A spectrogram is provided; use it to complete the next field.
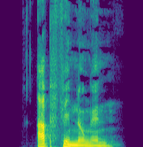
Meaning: plural of Abfindung
- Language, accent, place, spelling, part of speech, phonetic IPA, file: German, Germany, Berlin, Abfindungen, noun, [ˈapˌfɪndʊŋən], De-Abfindungen.ogg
